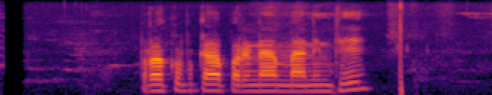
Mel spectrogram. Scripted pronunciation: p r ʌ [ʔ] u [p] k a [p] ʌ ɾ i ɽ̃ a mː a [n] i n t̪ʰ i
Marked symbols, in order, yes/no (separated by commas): no, yes, yes, yes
